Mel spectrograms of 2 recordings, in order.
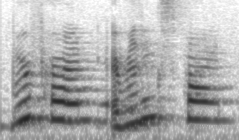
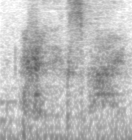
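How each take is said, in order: First: Much higher and louder; high-pitched, overdone all-is-well; breezy reassurance. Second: Very soft, voiceless repeat; whispered reassurance. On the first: Sister after yelling at her brother, high-pitched reassurance. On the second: Sister after yelling at her brother, whispered reassurance. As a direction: whisper it under the breath. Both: Acted.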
